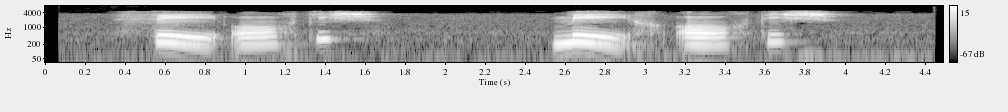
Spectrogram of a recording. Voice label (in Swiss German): "seeartig", Bas Rhin; vin; marin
